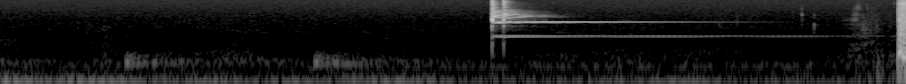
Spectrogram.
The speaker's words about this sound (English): It's that good, good champagne clink. I think that was a good clink. That was a nice bad clink. It sounds bad. Like, literally, it sounds... I don't like this. I thought I liked the sounds of champagne clinks, and I just don't think I do.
